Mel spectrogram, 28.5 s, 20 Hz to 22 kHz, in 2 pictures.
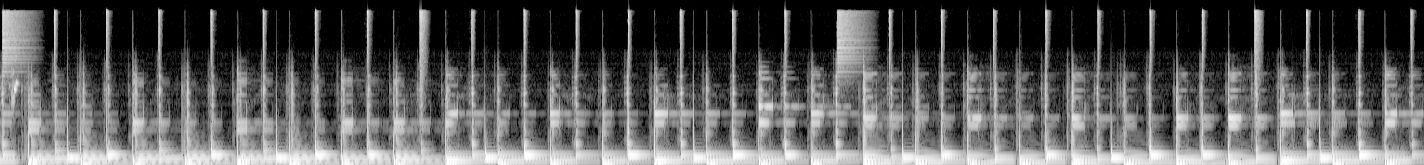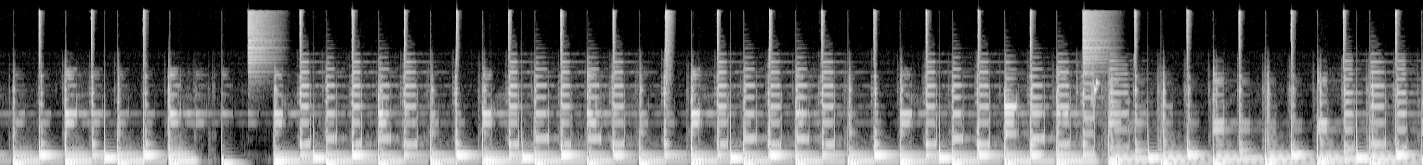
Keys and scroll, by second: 16.9 ctrl+a.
